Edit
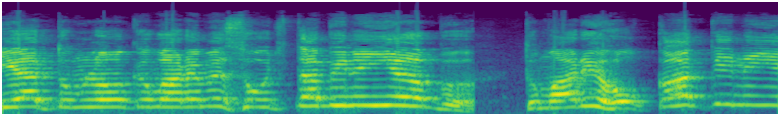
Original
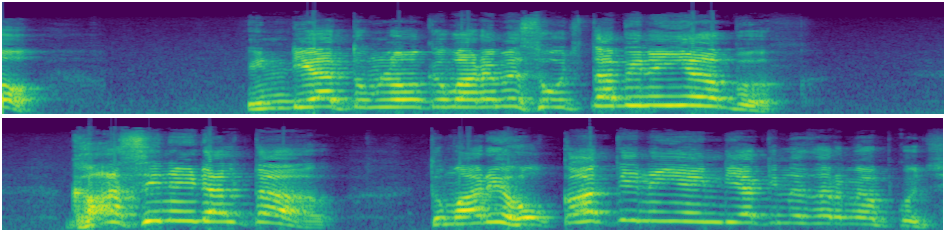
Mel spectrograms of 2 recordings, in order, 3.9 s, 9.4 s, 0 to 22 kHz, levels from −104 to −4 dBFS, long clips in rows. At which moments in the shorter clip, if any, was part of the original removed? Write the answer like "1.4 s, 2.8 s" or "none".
2.5 s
